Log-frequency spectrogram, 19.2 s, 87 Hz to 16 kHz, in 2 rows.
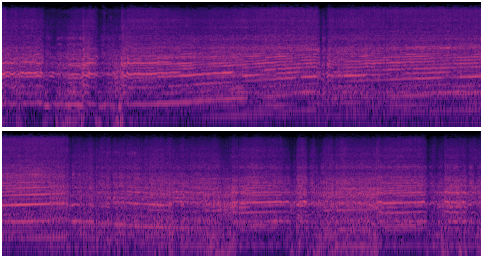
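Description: Datsun 240Z race car's straight-six engine heard from inside the cockpit at full throttle, its pitch climbing steadily for about nine seconds after a short break near the start. About eleven seconds in it drops suddenly to a lower, steadier note, with a couple of brief breaks near the end.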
